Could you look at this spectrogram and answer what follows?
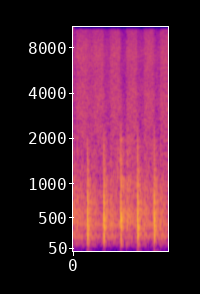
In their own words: еще один способ определить что тесто хорошо уже подошло постучать по дну слышим глухой звук значит тесто хорошо выбродилось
